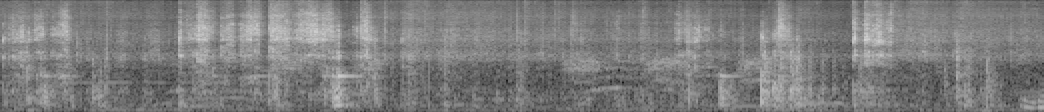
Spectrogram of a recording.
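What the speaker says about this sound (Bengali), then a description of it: "আমি পটলগুলোকে সব একটা একটা করে ভেজে" Pointed gourds (potol) fry one by one in a pan with a soft sizzle, broken by scraping and metallic clinks of a spatula against the pan in irregular bursts.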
